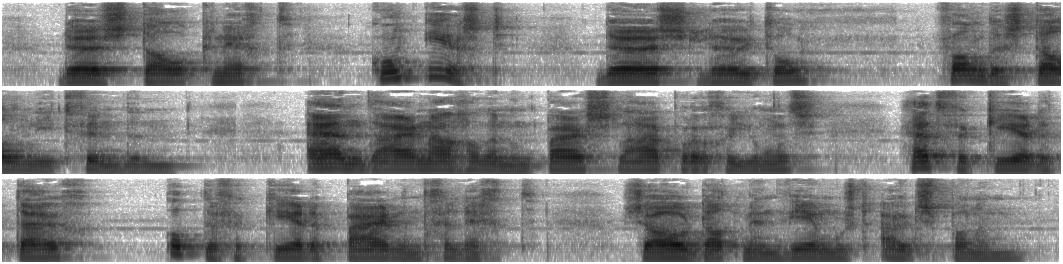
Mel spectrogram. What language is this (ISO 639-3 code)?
nld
